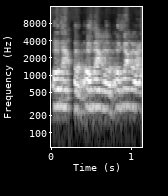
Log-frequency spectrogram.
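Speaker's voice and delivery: loud, breathless-style reenacted excitement; retold excited disbelief. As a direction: relive the thrill of unbelievable news. Retelling first sight of being selected.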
